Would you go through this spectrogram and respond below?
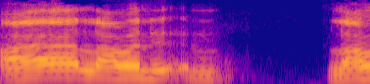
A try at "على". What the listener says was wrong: আলা, আলা আইন তাড়াতাড়ি ভাই, আইনটা একটু তাড়াতাড়ি, আলা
